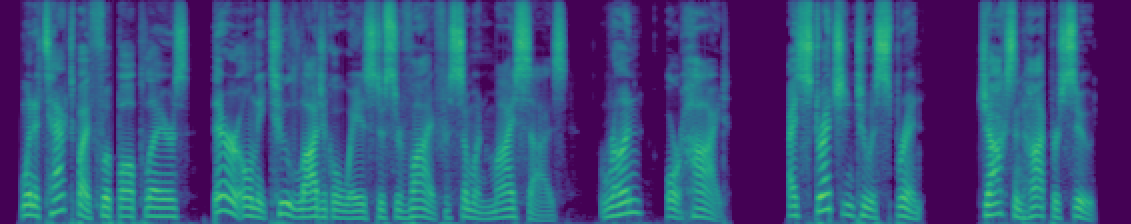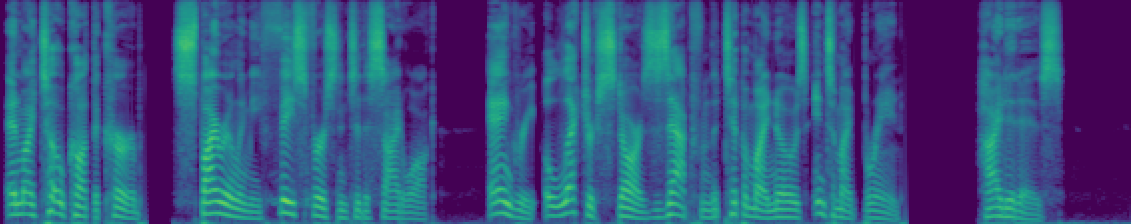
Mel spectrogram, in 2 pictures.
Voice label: Audiobook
